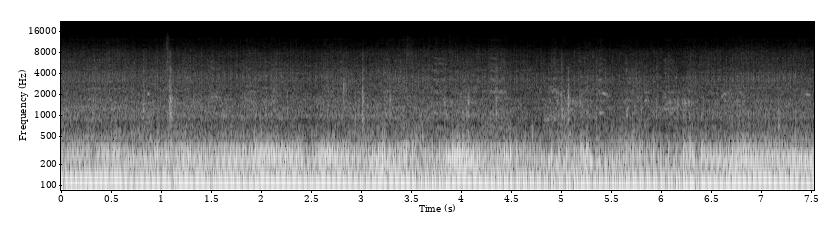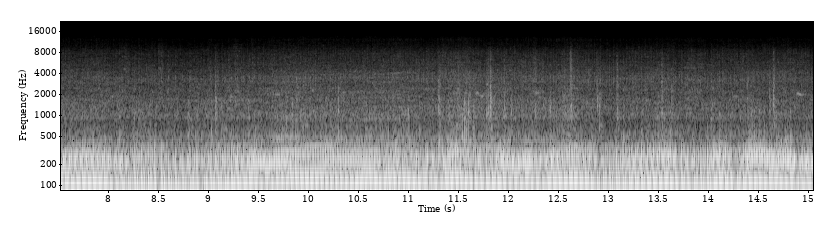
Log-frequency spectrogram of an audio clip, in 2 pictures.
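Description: Can-Am Outlander 850 ATV's V-twin engine running steadily on the trail, its pitch rising and falling a little with the throttle, with scattered light clicks and knocks over it.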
